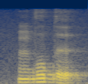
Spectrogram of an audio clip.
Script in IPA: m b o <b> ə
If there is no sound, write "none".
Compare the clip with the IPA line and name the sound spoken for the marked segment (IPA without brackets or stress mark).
b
